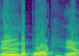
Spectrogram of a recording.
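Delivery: deep, slow, commanding put-on voice of authority. Speaker acting out a government directing its minions to build a port, deep voice. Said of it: "in a deep voice by saying".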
